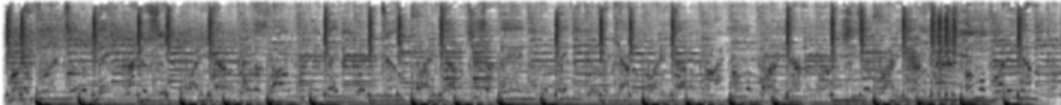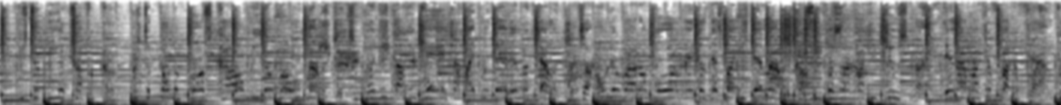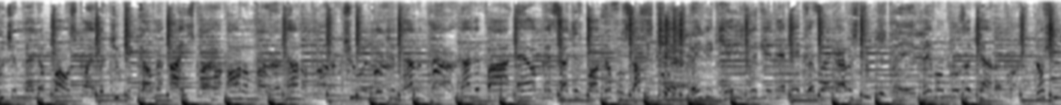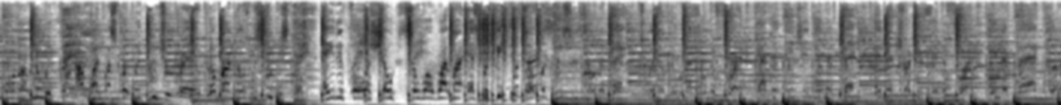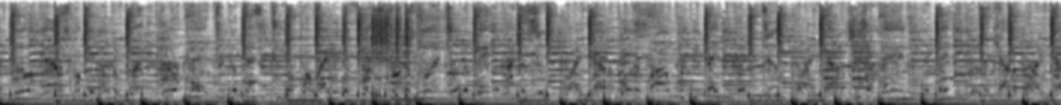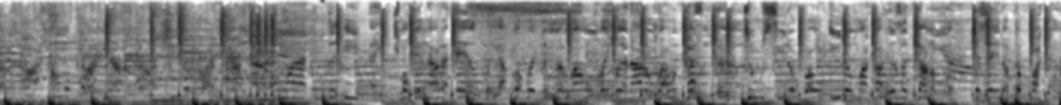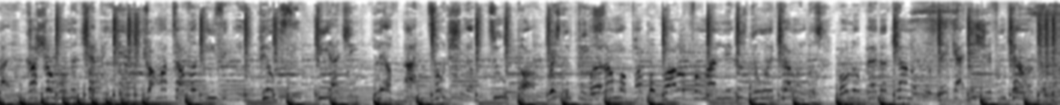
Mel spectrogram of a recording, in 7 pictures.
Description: bootlegs
Hip Hop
